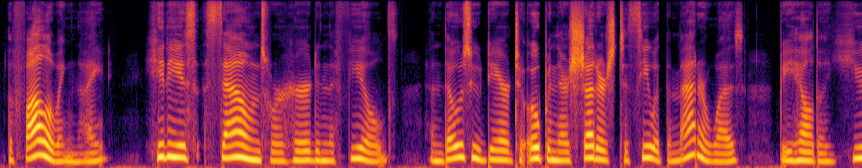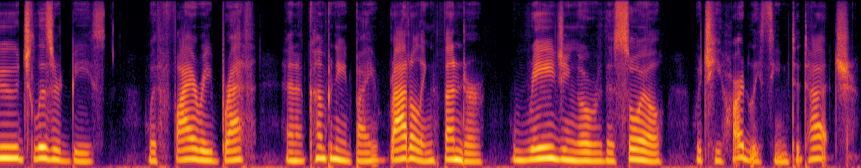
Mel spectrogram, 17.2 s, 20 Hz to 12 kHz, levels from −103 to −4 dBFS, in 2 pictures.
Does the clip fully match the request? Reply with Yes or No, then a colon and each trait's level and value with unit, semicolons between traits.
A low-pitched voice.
No: high, 190 Hz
